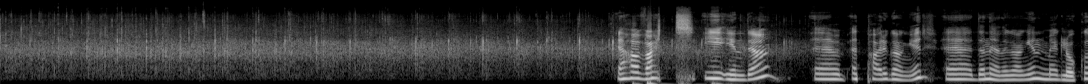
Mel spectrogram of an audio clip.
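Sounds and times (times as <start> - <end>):
audience applause: 0.0 - 8.4
speech: 6.2 - 10.8.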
